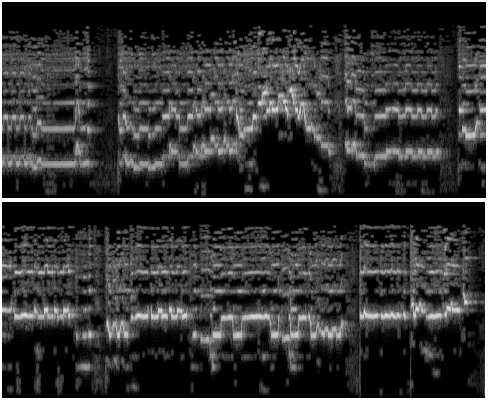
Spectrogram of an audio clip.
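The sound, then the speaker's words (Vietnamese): A solo Vietnamese bamboo flute plays a pentatonic melody, clear, with sliding pitch bends and ornamented notes in several phrases separated by brief breath pauses. No one speaks. “thì tiếng sáo thì nó thuộc cái dạng ngũ cung”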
